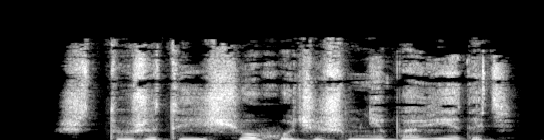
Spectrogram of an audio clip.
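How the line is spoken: Whisper. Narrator (Russian): прошептала Рива

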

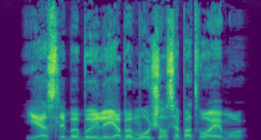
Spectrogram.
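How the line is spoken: Growled. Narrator (Russian): рыкнул Марс

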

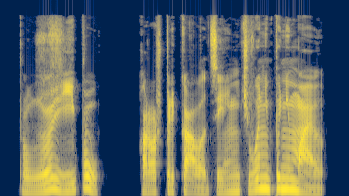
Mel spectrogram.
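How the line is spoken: Growl. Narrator (Russian): прорычал четвертый

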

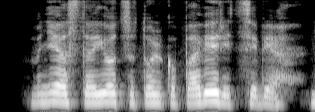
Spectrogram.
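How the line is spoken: Quiet speech. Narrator (Russian): негромко сказал

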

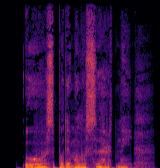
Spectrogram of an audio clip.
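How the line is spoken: Whispered. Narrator (Ukrainian): шепотів він

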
